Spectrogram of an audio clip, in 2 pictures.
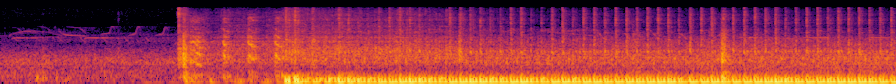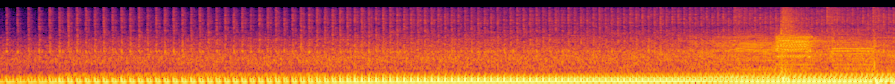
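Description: Six-wheeled utility vehicle's engine starting about a second in after a few clicks, then running steadily and picking up, louder and a little higher, a few seconds later.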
